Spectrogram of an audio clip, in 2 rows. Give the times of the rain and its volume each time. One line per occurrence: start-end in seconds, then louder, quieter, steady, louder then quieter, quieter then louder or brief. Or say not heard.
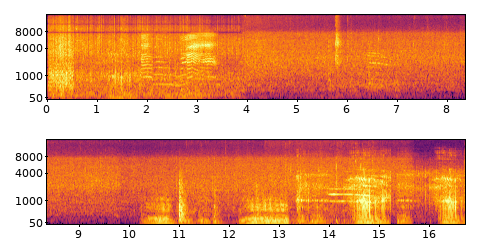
0.0-16.6 quieter.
